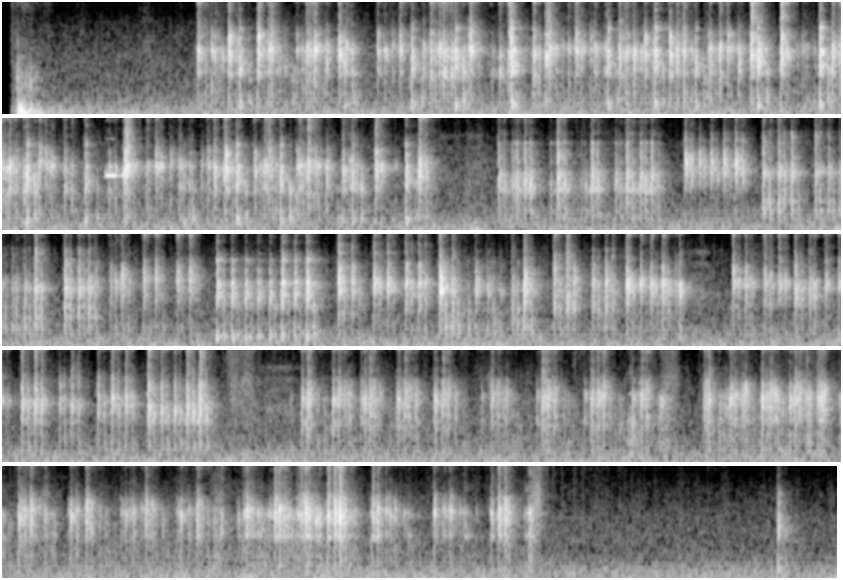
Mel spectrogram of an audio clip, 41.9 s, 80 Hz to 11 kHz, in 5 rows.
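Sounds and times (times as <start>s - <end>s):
fast mechanical keyboard typing: 1.9s - 27.4s, 28.0s - 39.0s.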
